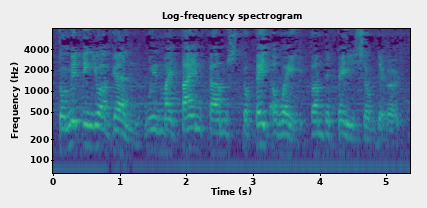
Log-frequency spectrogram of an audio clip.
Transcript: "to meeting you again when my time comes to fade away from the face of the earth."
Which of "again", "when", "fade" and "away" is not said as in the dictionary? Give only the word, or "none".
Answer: fade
